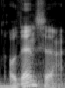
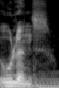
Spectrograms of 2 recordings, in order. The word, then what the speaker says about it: Odense: Odense. Eigenlijk zeg je Oelens. Oelens? Oelens. Eigenlijk spreek je de D niet uit, dus heb je het geleerd.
